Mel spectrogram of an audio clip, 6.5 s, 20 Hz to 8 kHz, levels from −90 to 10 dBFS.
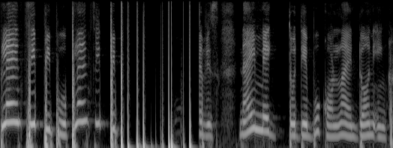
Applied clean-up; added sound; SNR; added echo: none; none; none; none.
